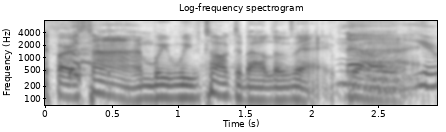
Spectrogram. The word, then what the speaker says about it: Laufey: It's Icelandic. Okay. Law sounds like lay, and Fey sounds like vey. So Laufey. Laufey.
